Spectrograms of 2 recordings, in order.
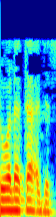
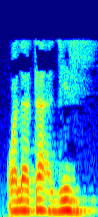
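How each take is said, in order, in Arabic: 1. لا يأتي بعد صوت الجيم حركة الكسرة. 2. يأتي بعد صوت الجيم حركة الكسرة. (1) "هذا خطأ" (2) "صحيح أن تقول"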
